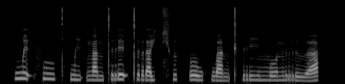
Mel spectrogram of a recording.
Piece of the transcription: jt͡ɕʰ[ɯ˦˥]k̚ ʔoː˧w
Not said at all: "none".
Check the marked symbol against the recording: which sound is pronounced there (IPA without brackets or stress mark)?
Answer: ɯ˦˥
